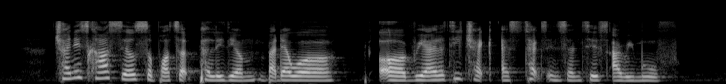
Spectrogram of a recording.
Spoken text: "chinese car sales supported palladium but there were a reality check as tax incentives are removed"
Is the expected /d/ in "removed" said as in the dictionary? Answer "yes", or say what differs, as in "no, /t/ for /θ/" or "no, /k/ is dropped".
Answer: no, /d/ is dropped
